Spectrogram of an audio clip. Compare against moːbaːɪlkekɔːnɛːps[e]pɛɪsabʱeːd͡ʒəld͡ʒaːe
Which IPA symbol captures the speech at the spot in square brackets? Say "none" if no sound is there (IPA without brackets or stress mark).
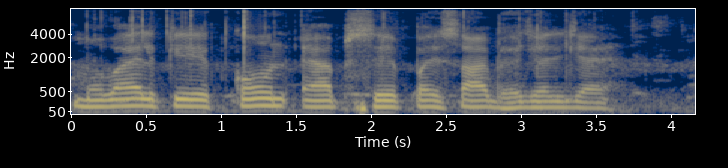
e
